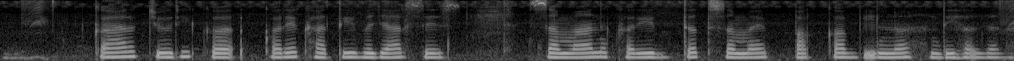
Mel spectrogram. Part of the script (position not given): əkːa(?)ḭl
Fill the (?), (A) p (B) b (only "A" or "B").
B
